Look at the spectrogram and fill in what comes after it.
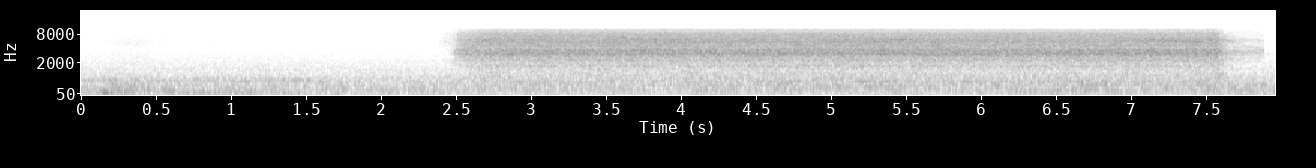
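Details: High-speed dental handpiece on a molar PFM crown preparation, cutting lingual reduction grooves and connecting them to the interproximal finish margin; high-pitched steady hissing whine for about five seconds while cutting tooth.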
